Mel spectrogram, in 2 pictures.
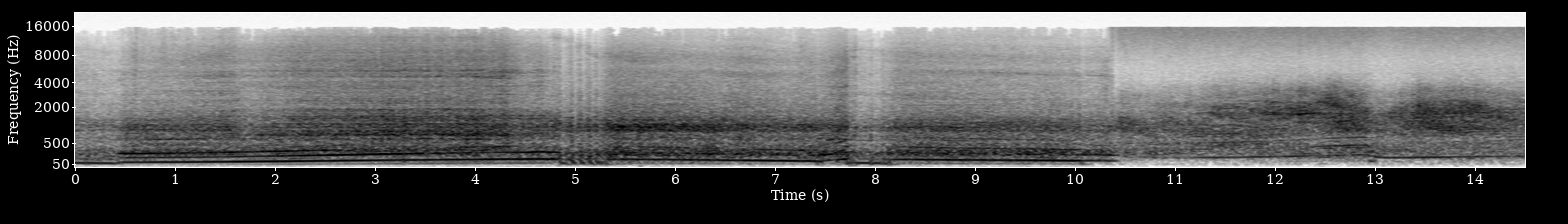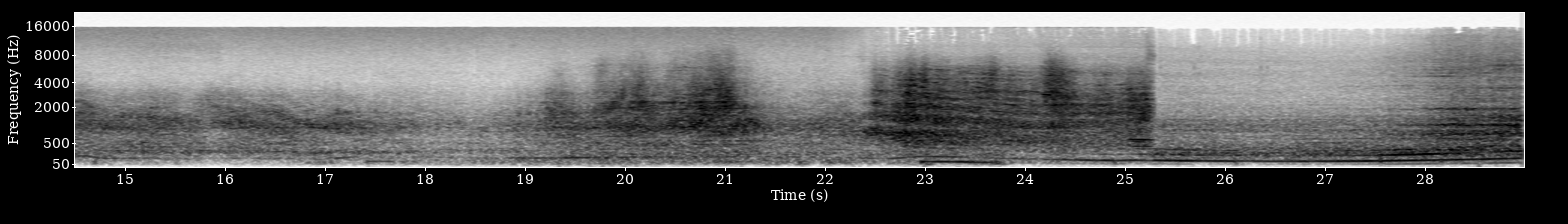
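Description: Audi S3's 2.0 TFSI turbocharged four-cylinder engine pulling hard up through the gears, its note climbing and dropping back several times at the upshifts. Through the middle it is fainter and more distant, then it comes up loud again, the note falling off and climbing once more as it accelerates out of a bend.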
